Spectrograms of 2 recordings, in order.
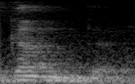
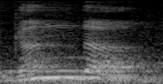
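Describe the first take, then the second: First: The word ends without a final vowel. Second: The word ends with a pronounced final vowel. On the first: The speaker calls it right. "we will pronounce it as Gandh" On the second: The speaker calls it wrong. "Instead of pronouncing it as Gandha"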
